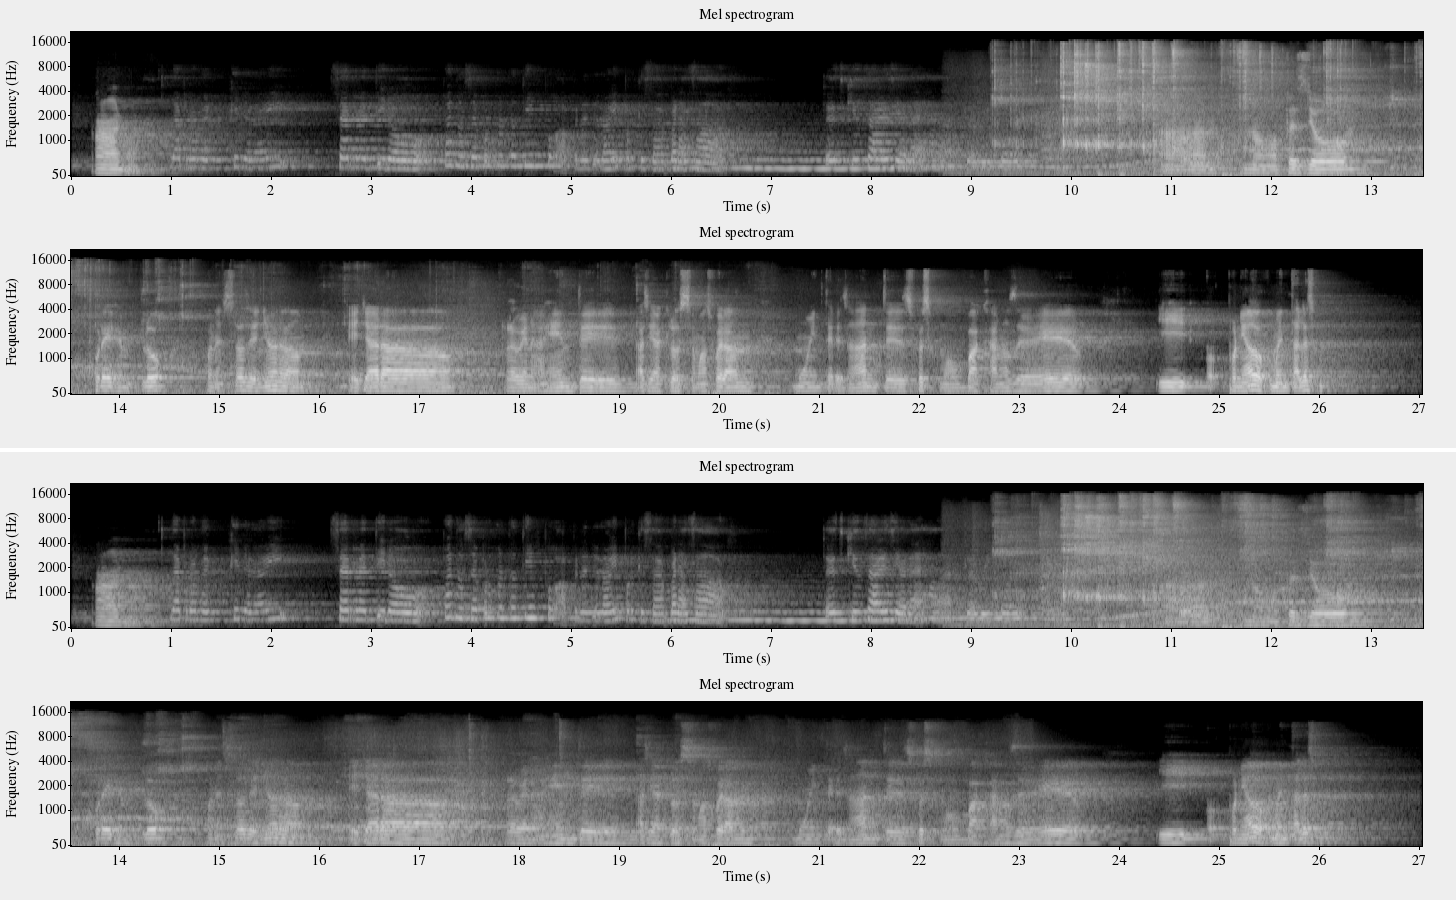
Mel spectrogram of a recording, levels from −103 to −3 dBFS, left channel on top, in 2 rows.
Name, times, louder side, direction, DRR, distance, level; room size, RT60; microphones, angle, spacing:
voice 1, 0.2-0.7 10.9-12.9 13.8-14.4 14.9-15.9 16.3-17.4 17.8-23.7 24.4-26.0, left 5 dB, 60° left, 8 dB, 0.3 m, -29 dB
voice 2, 1.0-2.1 2.7-6.6 7.5-9.6, right 3 dB, 25° right, 5 dB, 0.4 m, -41 dB
Musical instrument, 5.6-18.9, right 1 dB, 85° right, 1.5 m, -46 dB
sound 1, 8.7-23.2, right 1 dB, 55° right, 0.8 m, -47 dB
sound 2, 9.2-20.6, left 4 dB, 80° left, 1.1 m, -35 dB
5.3 x 5.2 x 6.4 m, 2.3 s
head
